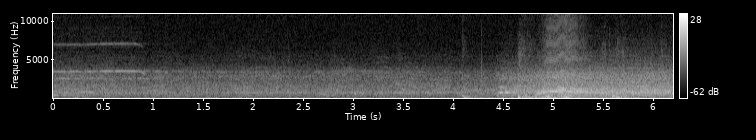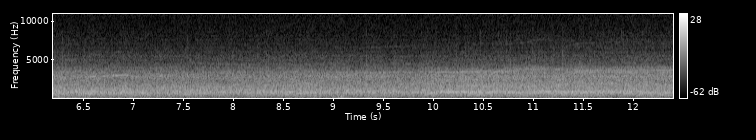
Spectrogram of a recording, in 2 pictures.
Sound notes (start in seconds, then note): 6.0 audience cheering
